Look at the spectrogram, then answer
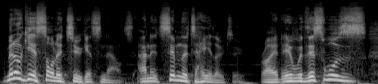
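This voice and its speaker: A man chatting casually about video games as a podcast host, telling it in an animated, profane way with halting repeats. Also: fairly high pitch, dry recording, faint music behind. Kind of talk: casual video game chat.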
